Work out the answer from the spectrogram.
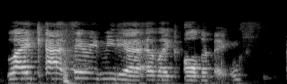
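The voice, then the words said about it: Fake Californian valley-girl accent. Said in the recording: “where'd your accent go? ... California. Oh, that was fake. ... This is like totally like my real like accent”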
